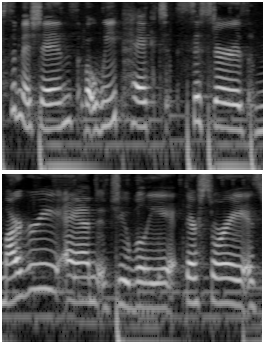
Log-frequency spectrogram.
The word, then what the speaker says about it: Margaree: someone actually corrected me it's margar not margerie so margary I know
